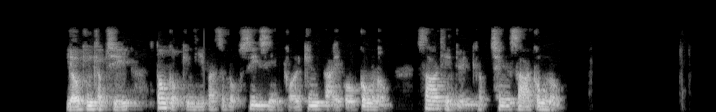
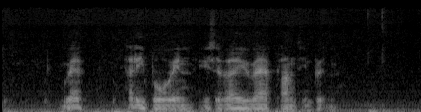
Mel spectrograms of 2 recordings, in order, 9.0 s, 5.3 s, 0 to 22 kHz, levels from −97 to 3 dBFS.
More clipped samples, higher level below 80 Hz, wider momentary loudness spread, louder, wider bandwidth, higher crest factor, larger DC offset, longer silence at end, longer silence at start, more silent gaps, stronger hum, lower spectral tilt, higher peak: neither; about the same, -60 dBFS vs -58 dBFS; second, 9 LU vs 23 LU; first, -19 LUFS vs -44 LUFS; second, 8 kHz vs 16.5 kHz; about the same, 18 dB vs 18 dB; neither; first, 1.9 s vs 0 s; first, 0.85 s vs 0.05 s; first, 5.17-5.22 s vs none; neither; about the same, -6.5 dB/octave vs -7.5 dB/octave; first, -2 dBFS vs -28 dBFS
